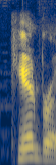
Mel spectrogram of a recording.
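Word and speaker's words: Canberra: So, Canra Canra is how it's pronounced.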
